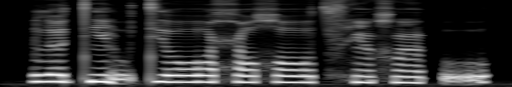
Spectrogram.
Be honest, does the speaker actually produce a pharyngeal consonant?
yes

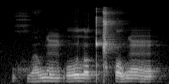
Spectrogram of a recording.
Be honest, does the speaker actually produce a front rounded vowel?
no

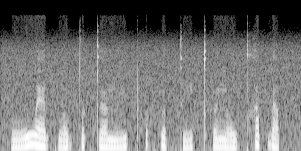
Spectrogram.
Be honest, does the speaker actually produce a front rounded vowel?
yes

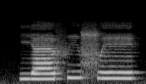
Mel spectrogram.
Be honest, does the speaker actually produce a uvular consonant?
no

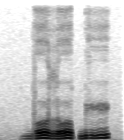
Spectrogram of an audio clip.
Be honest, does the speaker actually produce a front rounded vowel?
yes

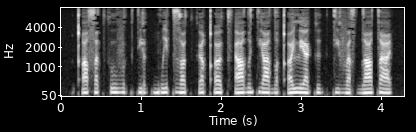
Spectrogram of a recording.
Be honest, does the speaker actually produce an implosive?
no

